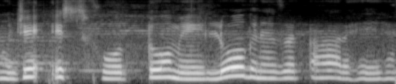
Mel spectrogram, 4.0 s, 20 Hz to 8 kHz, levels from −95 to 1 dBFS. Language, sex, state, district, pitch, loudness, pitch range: Hindi, female, Madhya Pradesh, Umaria, 245 Hz, -16 LUFS, 220-270 Hz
